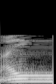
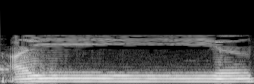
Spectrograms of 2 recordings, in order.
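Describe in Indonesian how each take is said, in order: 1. Vokalnya pendek, langsung masuk ke n. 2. Vokalnya dibaca panjang sebelum n yang samar. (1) "Jangan langsung misalkan aing sing ya" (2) "Jadi panjangkan dulu 6 harokat. Ain, baru ke nun yang samar"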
